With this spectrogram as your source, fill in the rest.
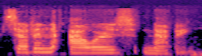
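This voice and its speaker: A woman giving a dramatic reading of a parody carol with theatrical, deliberate phrasing. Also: on the low side, dry recording, muffled recording.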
